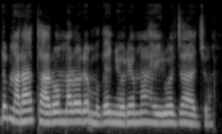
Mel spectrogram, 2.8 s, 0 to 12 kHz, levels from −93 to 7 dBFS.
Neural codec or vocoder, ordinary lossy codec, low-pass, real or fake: codec, 24 kHz, 3 kbps, HILCodec; MP3, 64 kbps; 10.8 kHz; fake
